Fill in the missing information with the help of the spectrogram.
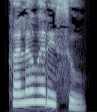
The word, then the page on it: ಕೋಲುವರಸೆ: Kannada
